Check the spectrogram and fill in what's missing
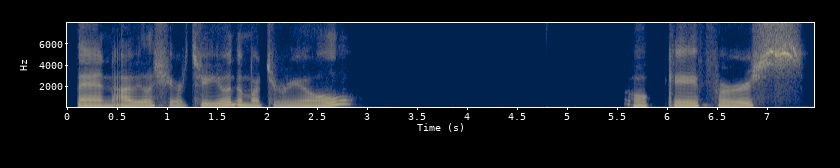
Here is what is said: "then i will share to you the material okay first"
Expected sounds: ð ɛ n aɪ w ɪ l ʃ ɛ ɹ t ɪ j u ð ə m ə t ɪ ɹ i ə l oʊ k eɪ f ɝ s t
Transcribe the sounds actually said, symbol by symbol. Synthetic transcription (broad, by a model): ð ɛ n aɪ w ɪ l ʃ ɛ ɹ t ɪ j u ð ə m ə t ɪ ɹ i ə l oʊ k eɪ f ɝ s t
